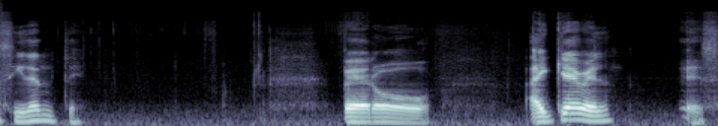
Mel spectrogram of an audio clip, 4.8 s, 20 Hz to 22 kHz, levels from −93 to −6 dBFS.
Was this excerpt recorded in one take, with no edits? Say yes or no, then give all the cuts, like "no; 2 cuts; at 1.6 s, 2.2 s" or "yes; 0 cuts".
yes; 0 cuts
